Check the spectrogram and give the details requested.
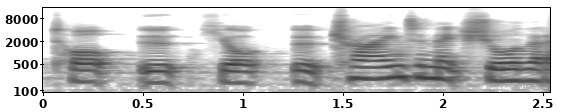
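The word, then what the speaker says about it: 東京: They have an elongated O sound. But because of that, Tōkyō also has the little lines above it because it's like Tōkyō.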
